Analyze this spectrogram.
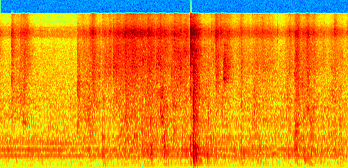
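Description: Cardboard and plastic packaging rustling and scraping as a black plastic welding helmet is lifted out of its box, with one sharp knock about halfway through. A steady low hum runs underneath.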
